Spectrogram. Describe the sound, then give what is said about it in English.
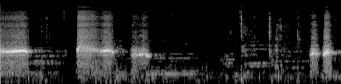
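A person who has lost the knack of whistling makes several short, breathy whistle attempts. The notes are thin and wavering, broken by pauses, with a few faint lip clicks in the gaps. “Whistling, okay. I can't whistle anymore. I used to be able to whistle as a kid.”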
